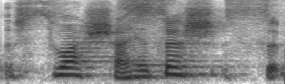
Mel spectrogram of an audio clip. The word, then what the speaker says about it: Saoirse: Svårt uttala det här namnet tycker jag. – Jag vet, jag googlar. – Saoirse med kort ö. – Aha, Saoirse. – Ja, något sånt.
